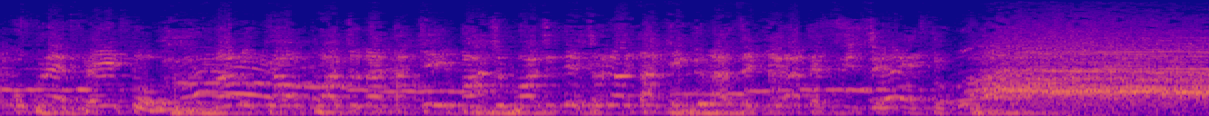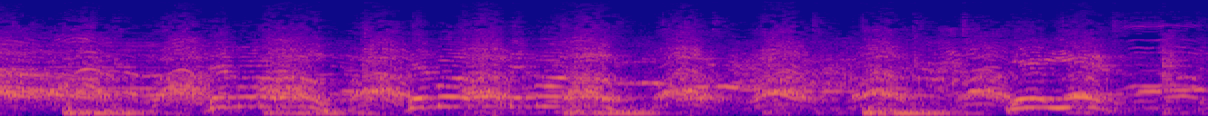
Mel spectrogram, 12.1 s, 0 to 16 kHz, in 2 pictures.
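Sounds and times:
hip-hop beat with thumping bass: 0.0 - 12.0
crowd shouting in rhythm: 4.7 - 12.0.

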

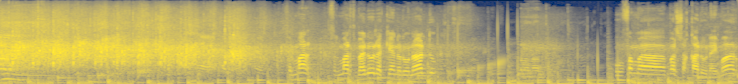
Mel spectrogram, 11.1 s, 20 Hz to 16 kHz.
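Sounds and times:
audience applauding: 0.0 - 4.8
background music: 0.0 - 11.0.

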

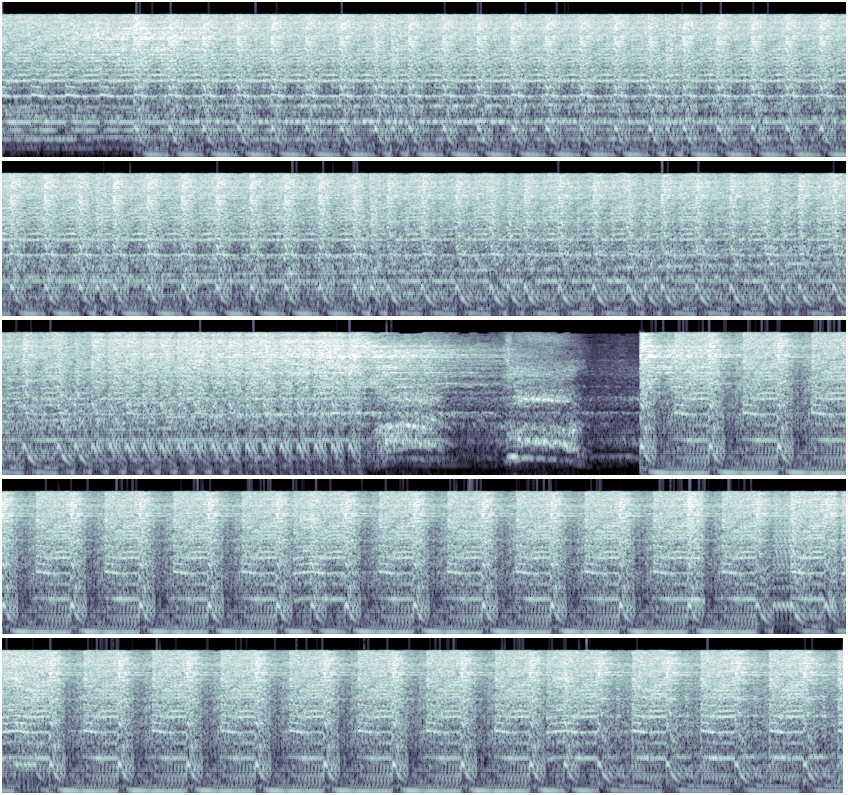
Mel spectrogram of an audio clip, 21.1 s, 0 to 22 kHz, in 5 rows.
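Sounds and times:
layered synths: 0.0 - 21.0
fast kick drum: 0.7 - 8.9, 11.6 - 21.0.

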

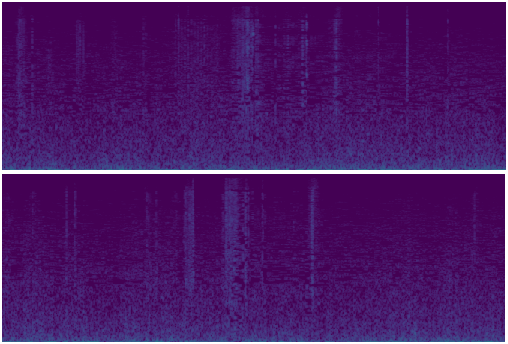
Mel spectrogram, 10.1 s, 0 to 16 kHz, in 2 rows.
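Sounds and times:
faint hiss: 0.0 - 10.0.

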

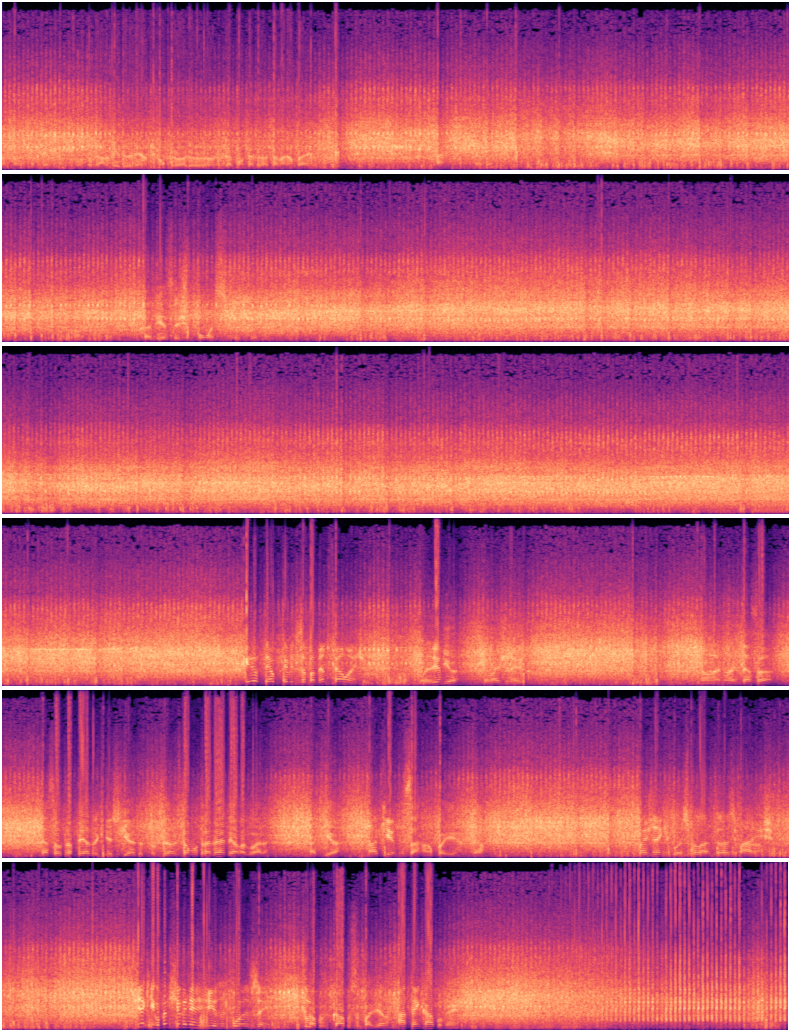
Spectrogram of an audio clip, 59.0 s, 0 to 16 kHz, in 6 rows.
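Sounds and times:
helicopter cockpit drone: 0.0 - 59.0.

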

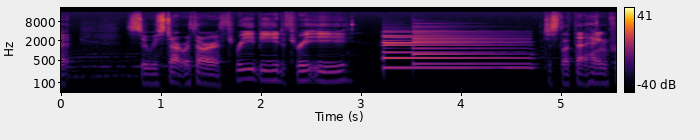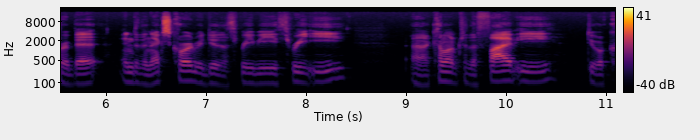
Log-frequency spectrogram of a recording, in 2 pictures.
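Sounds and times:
clean electric guitar notes: 0.0 - 2.2, 3.2 - 4.9.

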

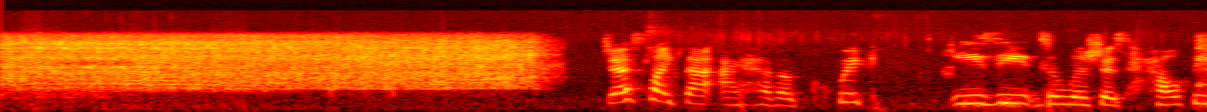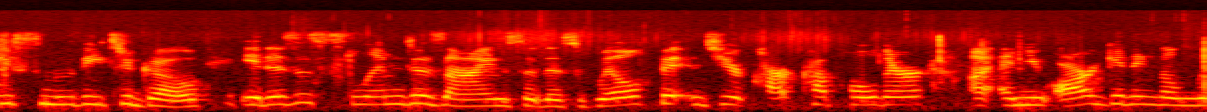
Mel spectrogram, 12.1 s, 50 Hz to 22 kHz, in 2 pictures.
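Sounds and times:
blender running: 0.0 - 2.8.

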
